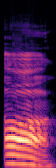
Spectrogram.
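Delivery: आ stretched into a long 'aa'. Shown as a demonstration. Teacher contrasting the long vowel for students, stretched. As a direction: hold आ as a long open vowel. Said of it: "इसका तो होएगा आ और इसको होएगा".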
